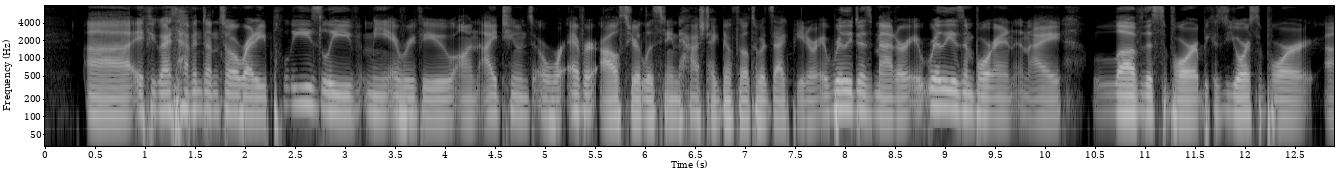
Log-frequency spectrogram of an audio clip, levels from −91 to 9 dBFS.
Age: 20-39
